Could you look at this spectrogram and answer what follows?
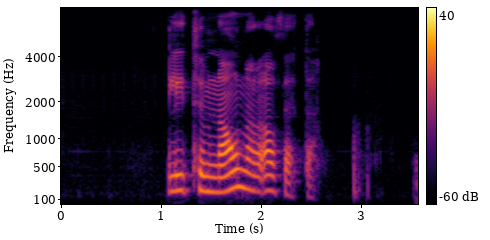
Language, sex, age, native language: Icelandic, female, 50-59, Icelandic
